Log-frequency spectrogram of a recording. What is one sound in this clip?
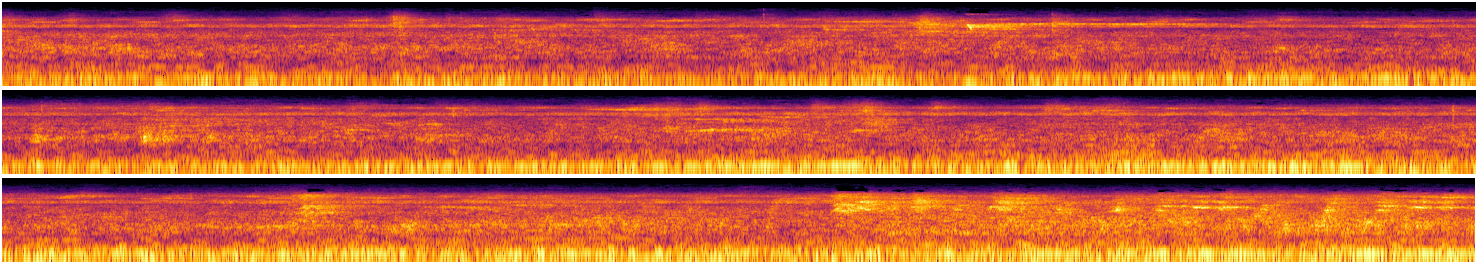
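Thin dry branches rustle and creak as a baby monkey climbs and swings.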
